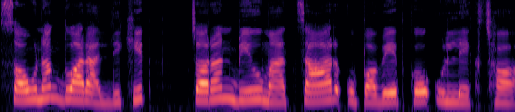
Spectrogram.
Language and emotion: Nepali, neutral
